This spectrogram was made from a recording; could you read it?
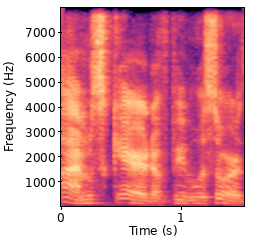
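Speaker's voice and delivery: normal talking voice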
